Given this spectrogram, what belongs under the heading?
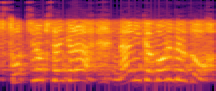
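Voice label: Japanese tank damaged mood high; War Thunder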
